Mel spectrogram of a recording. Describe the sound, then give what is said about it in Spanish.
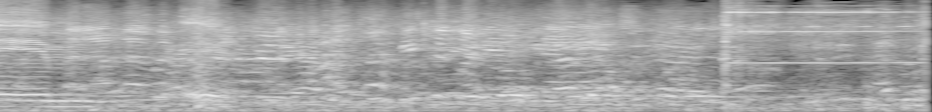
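A bell rings near the end, bright high tones cutting through constant talk and loud background chatter. “Ese es el timbre”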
